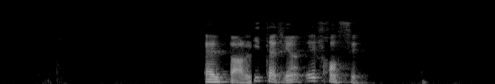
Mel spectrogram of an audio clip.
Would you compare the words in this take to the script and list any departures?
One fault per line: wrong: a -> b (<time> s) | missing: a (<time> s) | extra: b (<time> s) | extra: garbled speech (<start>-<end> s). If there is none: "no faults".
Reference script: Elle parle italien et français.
no faults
